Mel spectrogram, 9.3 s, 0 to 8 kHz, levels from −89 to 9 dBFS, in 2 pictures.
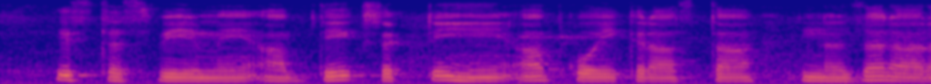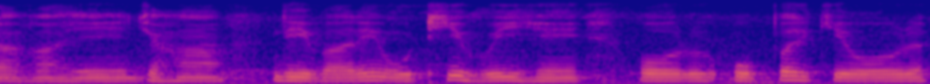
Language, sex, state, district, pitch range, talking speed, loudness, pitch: Hindi, male, Maharashtra, Nagpur, 120-135 Hz, 150 wpm, -39 LUFS, 125 Hz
